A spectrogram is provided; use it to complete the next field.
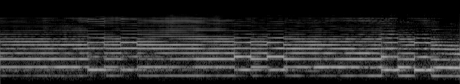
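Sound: ambulance siren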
